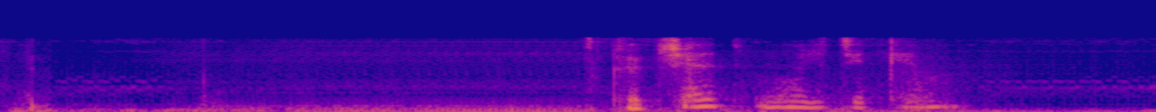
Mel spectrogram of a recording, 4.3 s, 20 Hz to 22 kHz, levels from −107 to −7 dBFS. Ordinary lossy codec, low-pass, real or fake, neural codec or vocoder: none; 5.4 kHz; fake; codec, 16 kHz in and 24 kHz out, 0.6 kbps, FocalCodec, streaming, 4096 codes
